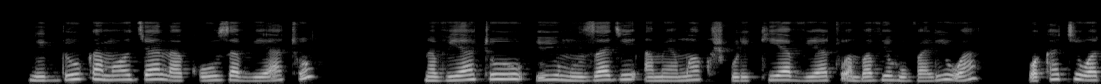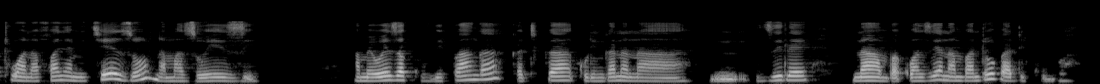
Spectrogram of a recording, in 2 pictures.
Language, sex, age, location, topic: Swahili, female, 36-49, Kisumu, finance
